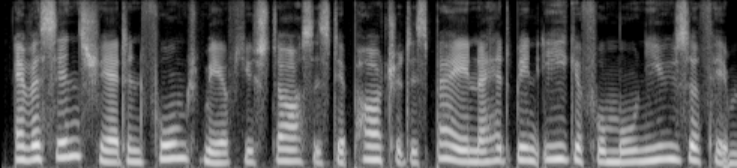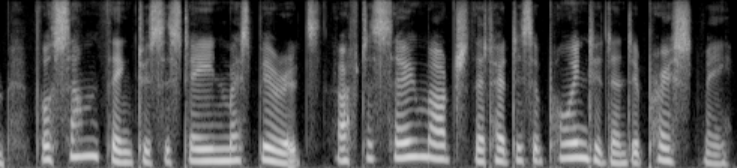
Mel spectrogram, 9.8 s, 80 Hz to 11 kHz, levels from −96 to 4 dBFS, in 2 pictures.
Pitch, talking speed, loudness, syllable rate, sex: 235 Hz, 215 wpm, -18 LUFS, 5.9 syllables/s, female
